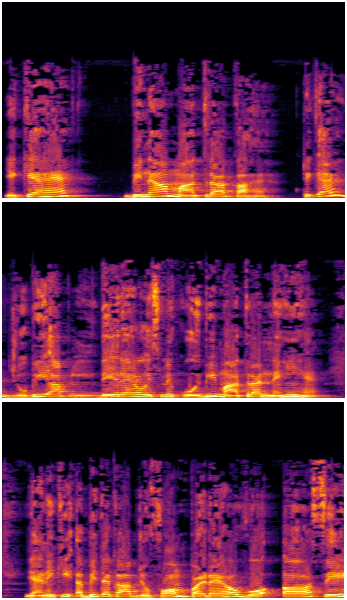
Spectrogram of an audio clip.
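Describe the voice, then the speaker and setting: A woman teacher giving a Hindi lesson to young children, patiently spelling out letters and answering her own questions. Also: medium pitch. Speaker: kindergarten teacher.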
